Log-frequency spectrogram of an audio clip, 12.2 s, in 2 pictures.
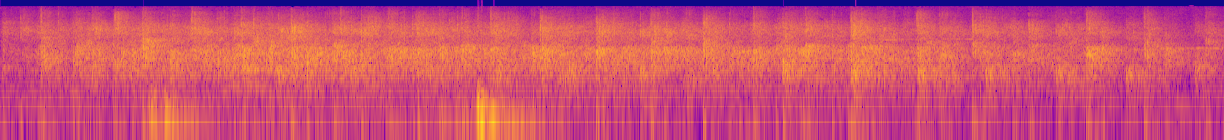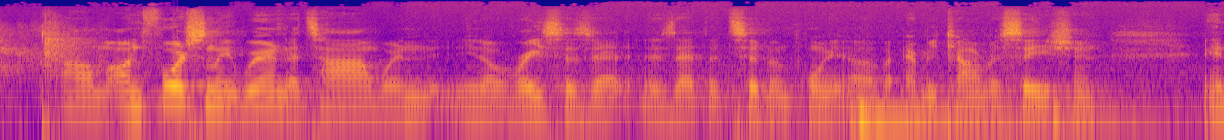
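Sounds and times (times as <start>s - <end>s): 
audience applause: 0.0s - 6.6s
speech: 6.5s - 12.2s.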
